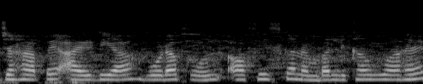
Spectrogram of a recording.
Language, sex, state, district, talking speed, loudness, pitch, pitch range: Hindi, female, Uttar Pradesh, Ghazipur, 140 wpm, -27 LUFS, 225 Hz, 215-230 Hz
